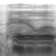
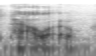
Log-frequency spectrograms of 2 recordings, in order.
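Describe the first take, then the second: First: Palo said with a long A, PAY-lo; mispronounced Palo. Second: Palo with a short A, PAL-oh; corrected pronunciation of Palo. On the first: Showing viewers how people mispronounce it, Palo as PAY-lo. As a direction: give "Palo" the mistaken PAY-lo vowel. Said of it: "a lot of people pronounce it". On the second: Correcting how people pronounce it, Palo as PAL-oh. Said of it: "but it's not. It's Palo". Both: Shown as a demonstration.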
